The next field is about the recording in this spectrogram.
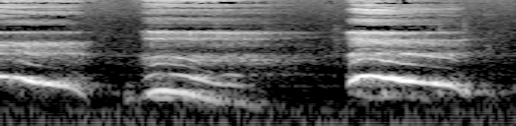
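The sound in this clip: A voice imitates forceful, monster-like breathing (hyperpnea). Three loud, heavy breaths are separated by short pauses, each carrying a voiced, growling tone that slides downward.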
